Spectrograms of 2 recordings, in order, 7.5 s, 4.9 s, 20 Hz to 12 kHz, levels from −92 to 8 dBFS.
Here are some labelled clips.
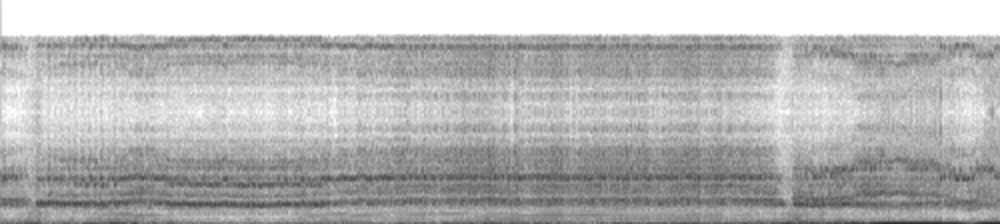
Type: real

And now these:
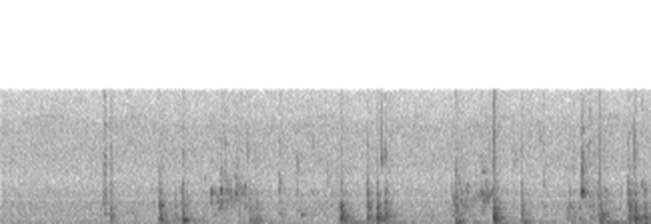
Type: real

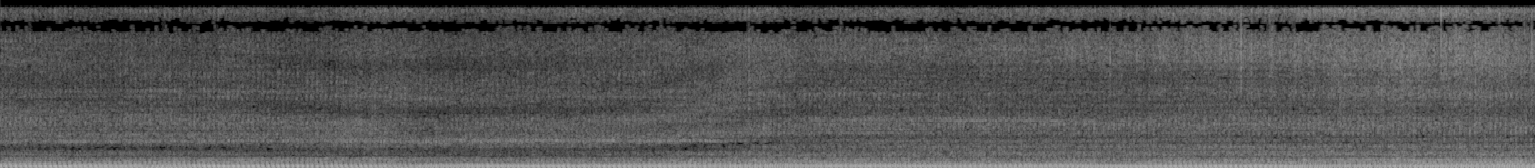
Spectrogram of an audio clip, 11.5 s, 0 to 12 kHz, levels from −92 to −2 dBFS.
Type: real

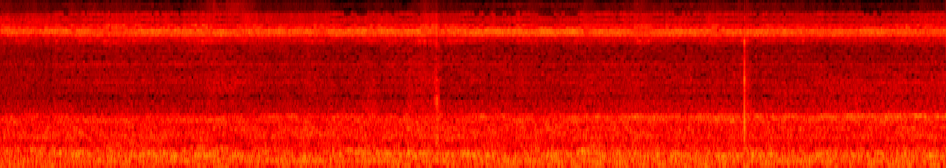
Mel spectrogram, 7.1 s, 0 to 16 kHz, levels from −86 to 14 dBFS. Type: fake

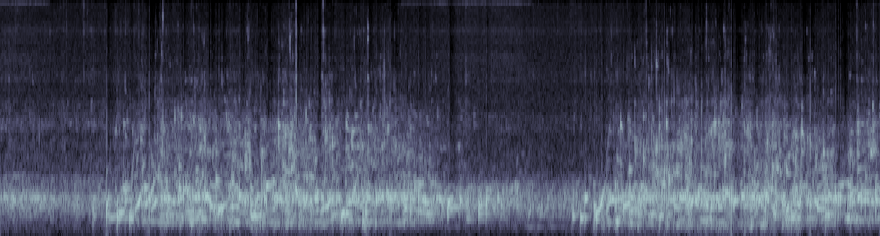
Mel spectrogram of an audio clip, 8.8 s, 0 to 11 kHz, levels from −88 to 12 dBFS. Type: real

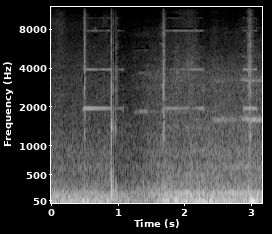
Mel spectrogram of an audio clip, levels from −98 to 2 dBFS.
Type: real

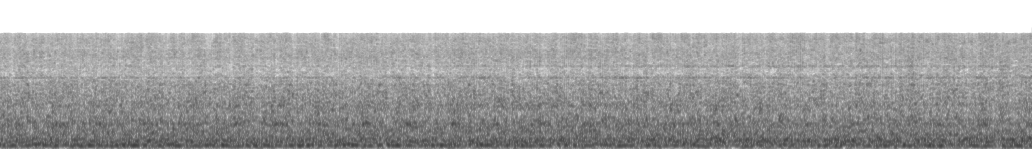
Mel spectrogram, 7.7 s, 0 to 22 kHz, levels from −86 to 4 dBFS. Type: fake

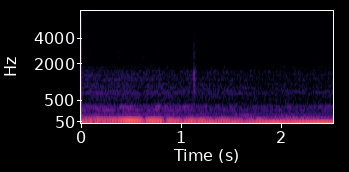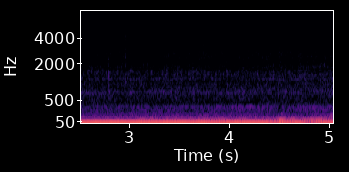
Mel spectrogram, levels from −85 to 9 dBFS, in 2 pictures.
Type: fake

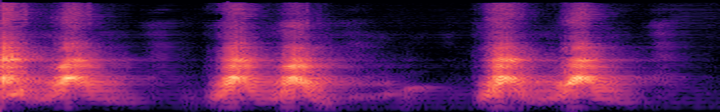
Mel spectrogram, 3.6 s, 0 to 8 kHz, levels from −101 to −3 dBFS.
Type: fake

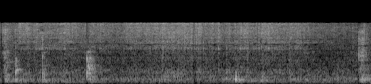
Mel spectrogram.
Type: fake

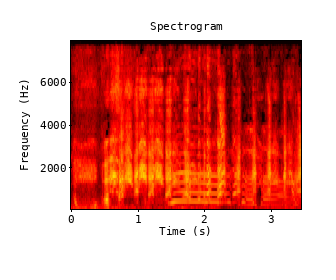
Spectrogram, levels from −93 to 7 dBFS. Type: real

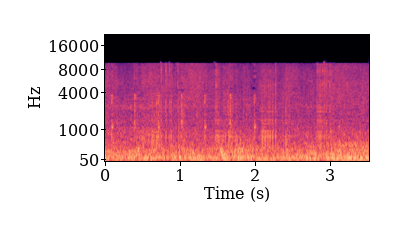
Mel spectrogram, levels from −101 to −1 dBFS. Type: real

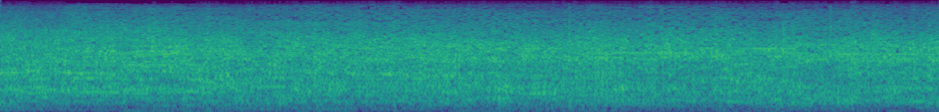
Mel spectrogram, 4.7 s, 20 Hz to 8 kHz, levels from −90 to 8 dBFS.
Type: fake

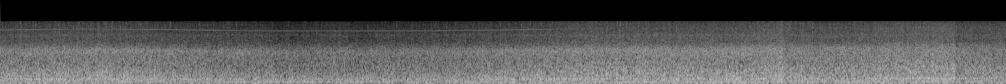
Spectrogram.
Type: real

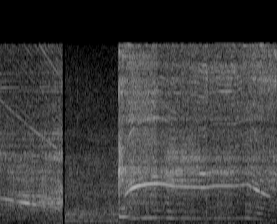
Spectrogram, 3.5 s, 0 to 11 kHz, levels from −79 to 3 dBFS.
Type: real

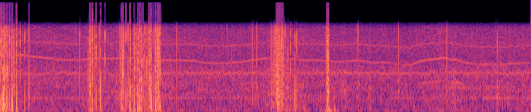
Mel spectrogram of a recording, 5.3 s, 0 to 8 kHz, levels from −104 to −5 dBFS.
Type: real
